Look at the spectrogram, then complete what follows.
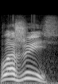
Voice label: get down, hostage reactions

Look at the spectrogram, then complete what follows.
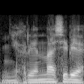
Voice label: oh god, hostage reactions

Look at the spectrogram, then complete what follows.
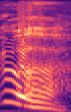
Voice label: awww, hostage reactions

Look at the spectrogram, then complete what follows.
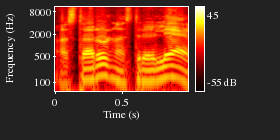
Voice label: look shooting, hostage reactions

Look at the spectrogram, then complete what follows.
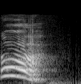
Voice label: awww, hostage reactions

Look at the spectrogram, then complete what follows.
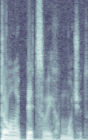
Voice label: friendly fire, Russian; bot radio

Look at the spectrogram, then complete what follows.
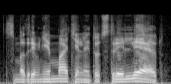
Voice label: look shooting, hostage reactions

